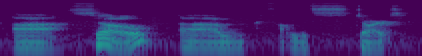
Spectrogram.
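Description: This man's very deep, low voice has a bright, sharp tone, and audible room echo surrounds it. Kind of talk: guided meditation introduction. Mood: warm, calm, friendly. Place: home room. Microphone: camera far.

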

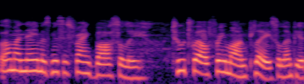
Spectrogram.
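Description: A woman puts on a soft-spoken, shaky character voice at medium pitch, with ordinary pitch variation and a moderate pace. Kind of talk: 1940s radio acting. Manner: trembling, soft.

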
